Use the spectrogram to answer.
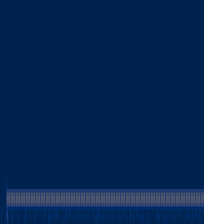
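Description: A steady telephone dial tone sounds while someone phones a caller: one unbroken, even-pitched tone holds for about two seconds on its own, with no voices.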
